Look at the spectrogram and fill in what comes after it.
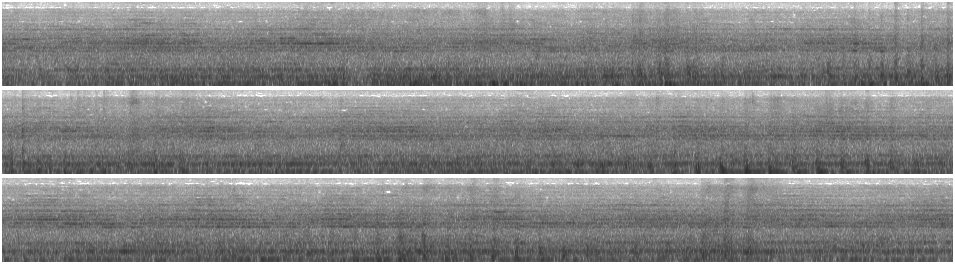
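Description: Loaded oil-train tank cars rolling past at speed: a steady rumble and clatter of steel wheels on the rails, with faint steady ringing tones over it.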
